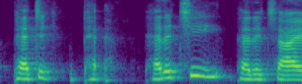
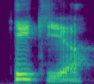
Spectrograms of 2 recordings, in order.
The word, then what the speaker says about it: petechia: and also, as we think about this question, on the reading, and Laura, it's petechia, I believe, is the correct pronunciation of that, and so people may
